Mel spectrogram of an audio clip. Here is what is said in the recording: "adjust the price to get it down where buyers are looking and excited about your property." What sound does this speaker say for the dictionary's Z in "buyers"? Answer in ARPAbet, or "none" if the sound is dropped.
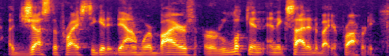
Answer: Z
